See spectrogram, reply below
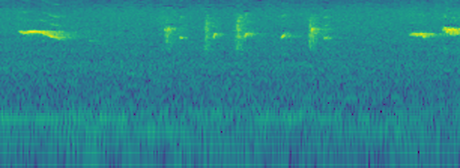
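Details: Javan grey-throated white-eye song meant to excite other birds: a thin high whistle, a run of soft quick chips, then a final bright whistled note over steady background noise.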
